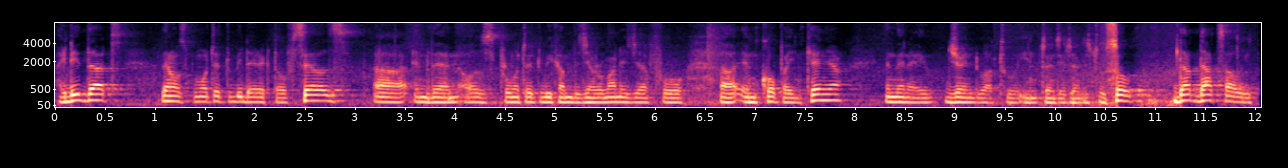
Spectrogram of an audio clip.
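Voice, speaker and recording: Soft-spoken man, mellow voice. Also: medium pitch, brisk, a little hiss or hum. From Tanzania. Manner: soft-spoken, reflective, with frequent fillers. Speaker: guest, country manager. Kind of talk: conversational interview.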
